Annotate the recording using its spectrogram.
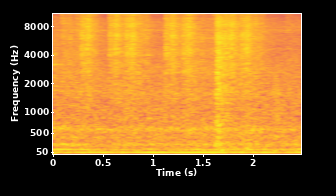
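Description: A few camera shutter clicks, the loudest about one and a half seconds in, over a steady low room hum.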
